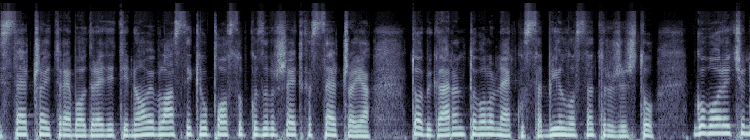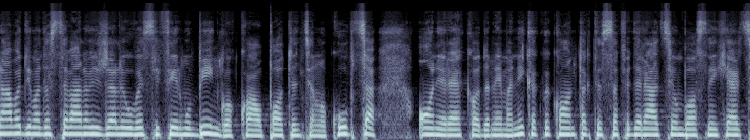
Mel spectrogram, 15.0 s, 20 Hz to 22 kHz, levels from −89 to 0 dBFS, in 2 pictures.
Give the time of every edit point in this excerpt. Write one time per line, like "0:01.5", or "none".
0:04.1
0:06.9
